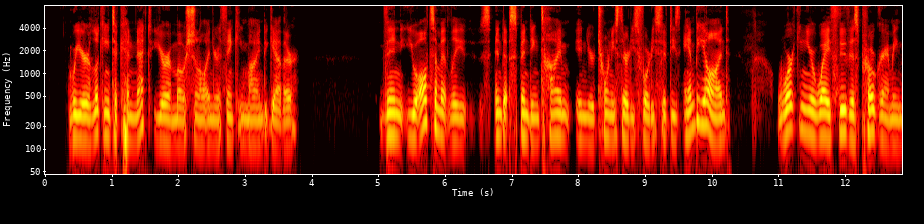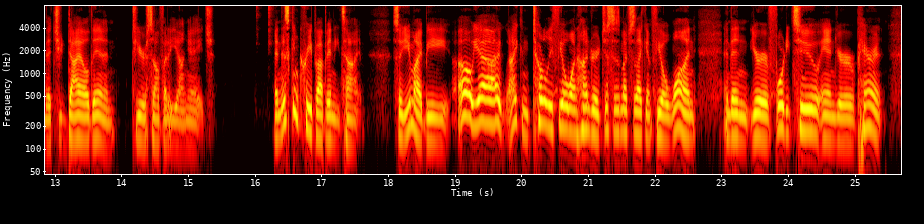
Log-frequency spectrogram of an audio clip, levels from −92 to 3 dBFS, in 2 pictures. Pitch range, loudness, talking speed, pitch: 130-165 Hz, -27 LUFS, 180 wpm, 145 Hz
